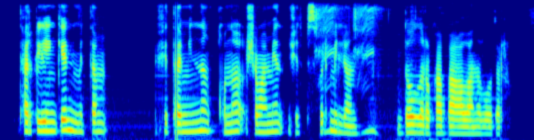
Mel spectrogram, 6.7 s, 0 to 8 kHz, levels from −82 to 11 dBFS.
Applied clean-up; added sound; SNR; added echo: neural separator model SepFormer DNS4.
